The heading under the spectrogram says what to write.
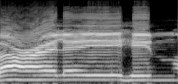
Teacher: علی یالین ہے تھوڑا نرمی کے ساتھ کھینچ پر پڑھیں گے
